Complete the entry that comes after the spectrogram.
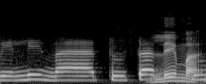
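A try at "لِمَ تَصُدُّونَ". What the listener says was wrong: لما زبر کو لمبا نہ کریں، لما تصدون لما میم زبر ما جی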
